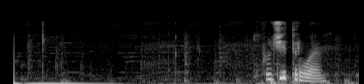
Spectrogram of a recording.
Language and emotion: Russian, neutral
